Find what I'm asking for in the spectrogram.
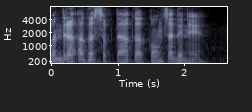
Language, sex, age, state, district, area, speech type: Hindi, male, 18-30, Rajasthan, Jaipur, urban, read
